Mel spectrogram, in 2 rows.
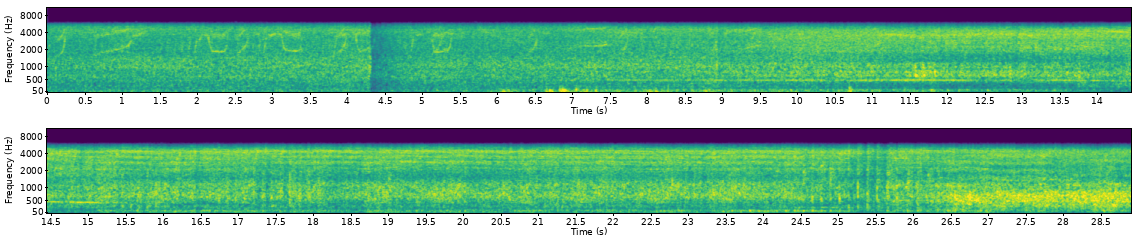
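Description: A freight train hauled by an ED76 electric locomotive running past, its wheels on the rails making a steady noise that builds over the first ten seconds. Near the end a 787 series electric express passes close by on the other track.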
